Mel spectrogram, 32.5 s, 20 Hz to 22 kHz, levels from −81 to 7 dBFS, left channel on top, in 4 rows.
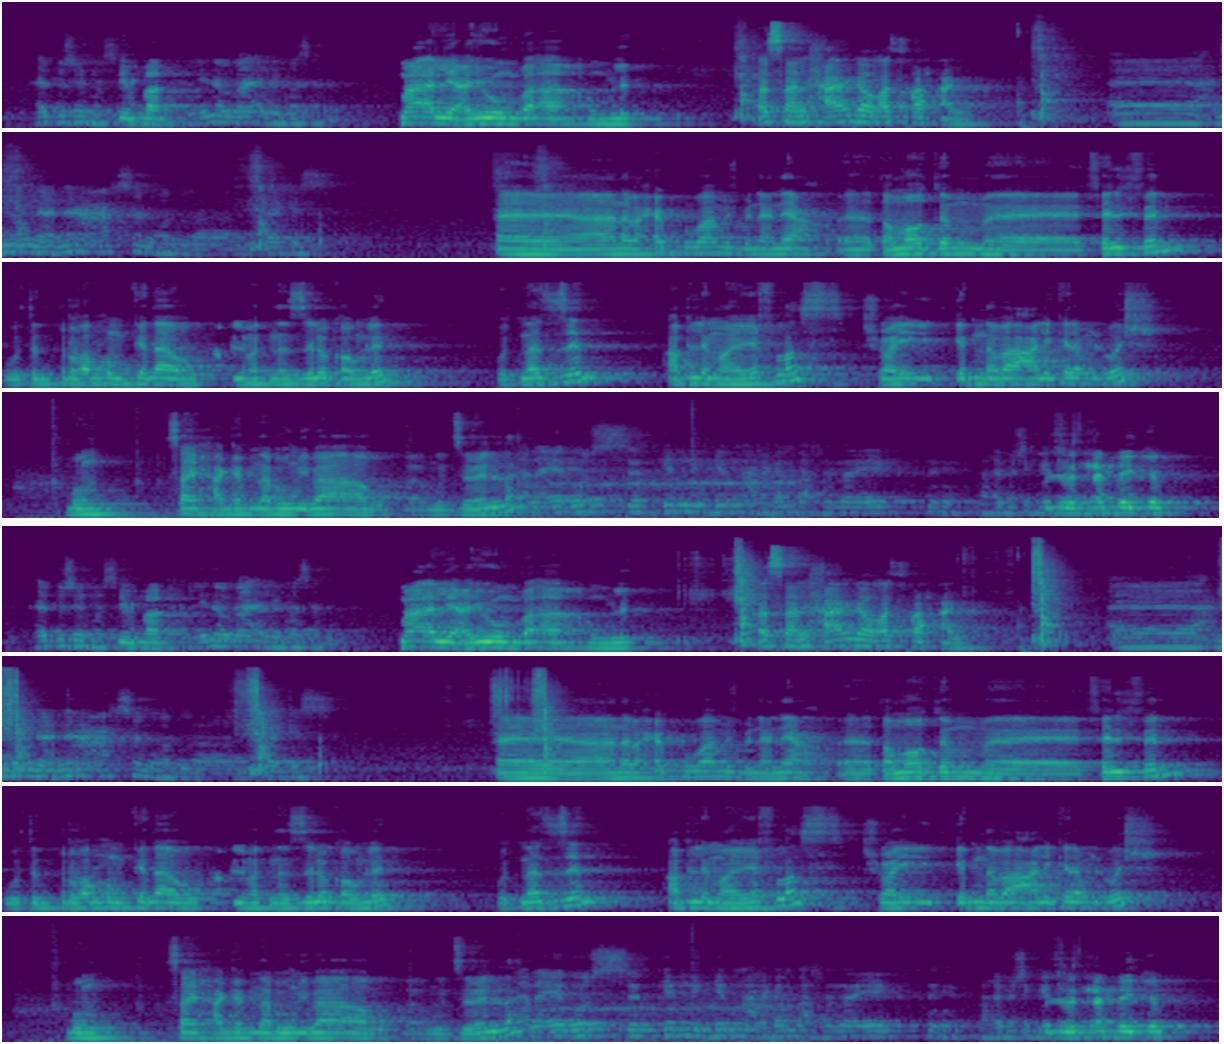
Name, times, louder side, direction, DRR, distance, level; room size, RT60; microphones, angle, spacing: voice 1, 0.2-2.2 3.1-3.7 5.3-5.7 7.4-10.3 16.8-17.1 21.6-21.9 22.6-22.9 26.1-26.4 27.8-32.1, right 2 dB, 10° right, 3 dB, 1.5 m, -43 dB
voice 2, 0.8-1.2 2.7-4.4 5.0-6.5 11.4-16.0 16.3-18.9 19.6-20.3 20.7-24.0 24.8-25.2 25.5-27.9 31.3-32.1, left 1 dB, 10° left, 9 dB, 0.5 m, -30 dB
Domestic sounds home sounds, 4.3-5.4 6.4-7.1 8.1-8.7 9.7-10.3 11.4-11.9, right 12 dB, 70° right, 0.4 m, -35 dB
sound 1, 24.5-29.7, left 2 dB, 65° left, 1.9 m, -54 dB
16.0 x 6.6 x 7.2 m, 1.5 s
head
